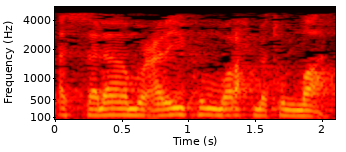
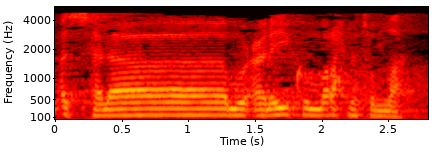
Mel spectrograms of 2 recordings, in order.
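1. يُقال السلام مختصرًا، دون إطالة الحركات. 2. يُقال السلام بمدّ الحركات وإطالة الصوت. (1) "فالسنة أن تقول السلام عليكم ورحمة الله فقط" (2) "فإن هذا يسمى مدا"

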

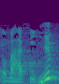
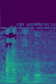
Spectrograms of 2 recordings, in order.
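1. Vokal setelah 'h' terakhir adalah 'i'. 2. Vokal setelah 'h' terakhir adalah 'u'. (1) "Yang ini ummahatihim" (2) "ummahatihum dengan membomah ha"

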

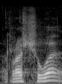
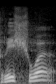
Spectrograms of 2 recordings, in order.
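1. Vokal pertama adalah bunyi a. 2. Vokal pertama adalah bunyi i. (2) "bisa dibaca rishwa"

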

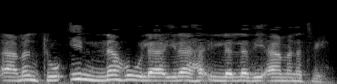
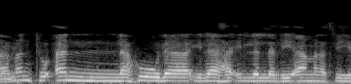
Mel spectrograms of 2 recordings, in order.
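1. همزة الكلمة تأخذ الكسرة. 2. همزة الكلمة تأخذ الفتحة. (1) "يقول بالكسر كسر أنه" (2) "الباقون يقرؤون بفتح الهمزة"

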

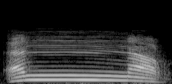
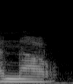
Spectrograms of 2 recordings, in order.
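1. تُمسك النون المشددة مع همهمة أنفية. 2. تُنطق النون المشددة قصيرة دون إمساك بالغنة. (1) "نون مشددة حكمها أن تغن مقدار حركتين" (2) "فلا نقرأها النار"

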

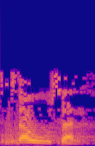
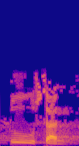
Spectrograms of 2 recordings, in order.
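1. Suku kata pertama memiliki vokal 'au'. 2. Suku kata pertama memiliki vokal 'u'. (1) "Kalau dibaca dengan bacaan yang kedua di fathah, bacanya Sausan" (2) "sin yang pertama dibaca dhammah, bacanya Susan"

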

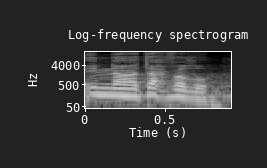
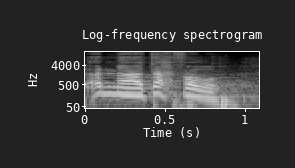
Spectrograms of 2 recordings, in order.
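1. الكلمة الأولى تبدأ بالحرف المتحرك 'i'. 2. الكلمة الأولى تبدأ بالحرف المتحرك 'a'.

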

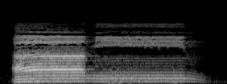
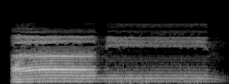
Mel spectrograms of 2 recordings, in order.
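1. Bunyi m pendek, tunggal. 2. Bunyi m pendek, tunggal.

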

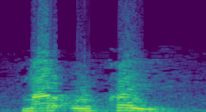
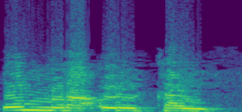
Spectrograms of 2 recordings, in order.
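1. تُنطق الكلمة الأولى: mar'u. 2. تُنطق الكلمة الأولى: imra'u. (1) "بفتح الميم وضم الهمزة" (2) "بفتح الراء"

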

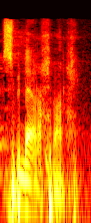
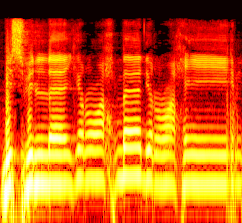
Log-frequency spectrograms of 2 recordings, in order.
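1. Frasa ini dibaca pelan, hampir berbisik. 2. Frasa ini dibaca dengan keras dan terdengar jelas. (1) "Kedua disirkan" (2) "Pertama dijaharkan"

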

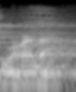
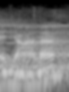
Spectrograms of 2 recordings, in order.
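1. Vokal pertamanya adalah 'u' bulat. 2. Vokal pertamanya adalah 'a' terbuka. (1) "wa yasihu dhammuha" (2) "yasihu fathuha"

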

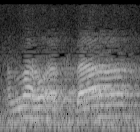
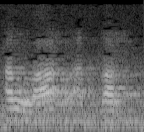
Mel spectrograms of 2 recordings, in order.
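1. الحركة الثانية في akbar ممدودة. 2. لا توجد حركة ممدودة في أي كلمة منهما. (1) "هذا جمع" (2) "الله أكبر كذا"

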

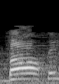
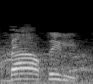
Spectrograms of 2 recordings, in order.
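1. صوت الباء ثقيل ومفخم. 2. صوت الباء خفيف ورقيق. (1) "هذا تفخيم" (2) "هي"

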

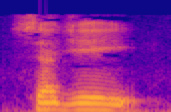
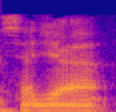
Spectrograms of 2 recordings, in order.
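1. الحركة الأخيرة مائلة نحو صوت 'e'. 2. الحركة الأخيرة صوت 'a' مفتوح. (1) "يميلون الألف المقصورة" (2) "هذه كلهم عندهم يفتحون"

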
